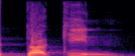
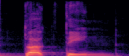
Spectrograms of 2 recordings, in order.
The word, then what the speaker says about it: ducting: Los ductos, no se dice ducking, ¿ok? Olvídense de esa palabra. Si por allá afuera usted le escuchan el ducking, no se dice ducking. Eso quiere decir como patear, como pato. Eso se dice ducting, el ducto.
